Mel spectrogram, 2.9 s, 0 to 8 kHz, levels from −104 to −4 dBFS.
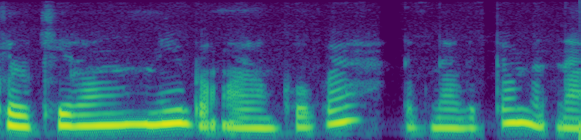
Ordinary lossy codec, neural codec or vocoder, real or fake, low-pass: none; none; real; none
